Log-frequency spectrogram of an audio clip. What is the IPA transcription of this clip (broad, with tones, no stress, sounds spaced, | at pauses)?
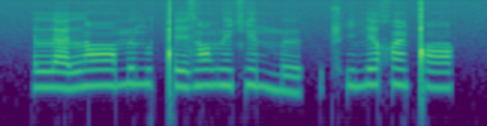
lː æ˨ lː ɑ̃ː˧ m ø˦ ŋ ɯ˧ ǃ e˧ z ɑ̃˦ v ẽ˦ ɕ ẽ˦ mː ø˨ | ʈ͡ʂʰ i˧ ŋ e˦ χ æ̃˦ ǃ ɑ̃˧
